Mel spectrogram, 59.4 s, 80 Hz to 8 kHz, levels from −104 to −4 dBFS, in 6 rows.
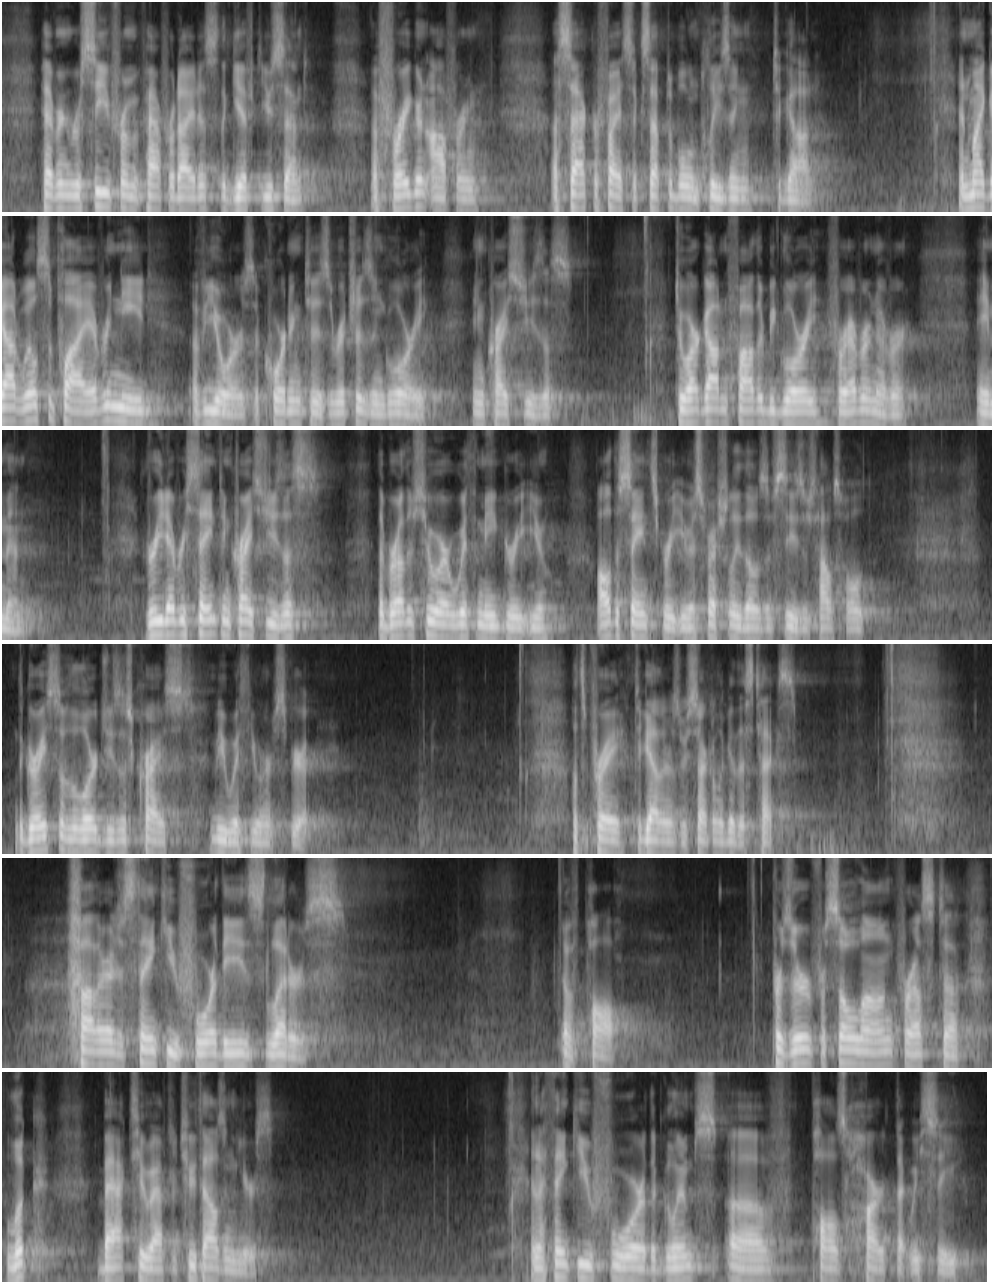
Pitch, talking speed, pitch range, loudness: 115 Hz, 130 wpm, 100-125 Hz, -25 LUFS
